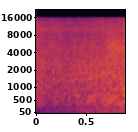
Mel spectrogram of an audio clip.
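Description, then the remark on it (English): A steady, hissing wash of ocean waves in the middle of the ocean, with a low, constant drone underneath, swelling slightly louder toward the end. No voices. “200 verses later, and here I am in the middle of the ocean.”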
